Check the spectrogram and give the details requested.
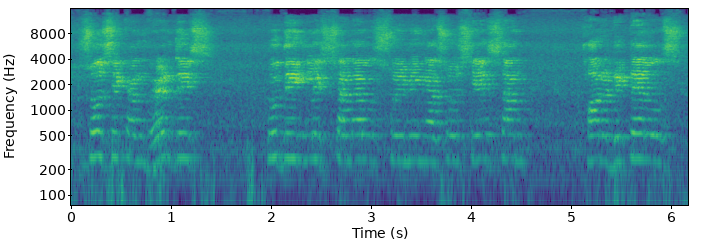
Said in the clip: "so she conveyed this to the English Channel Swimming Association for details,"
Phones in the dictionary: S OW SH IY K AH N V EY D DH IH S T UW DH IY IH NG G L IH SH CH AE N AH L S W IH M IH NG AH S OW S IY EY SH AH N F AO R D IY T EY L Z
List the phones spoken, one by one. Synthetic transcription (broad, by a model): S OW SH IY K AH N B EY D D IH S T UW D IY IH NG G L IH S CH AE N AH L S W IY M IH NG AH S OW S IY EY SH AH N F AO R D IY T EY L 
